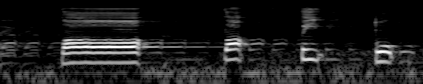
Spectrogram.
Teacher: Number 8 طا۔ زبان کی نوک اوپر کے 2 بڑے دانتوں کی جڑ میں لگا کر آواز کو موٹا کر کے پڑھیں گے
